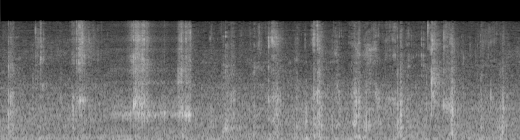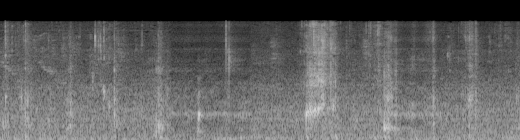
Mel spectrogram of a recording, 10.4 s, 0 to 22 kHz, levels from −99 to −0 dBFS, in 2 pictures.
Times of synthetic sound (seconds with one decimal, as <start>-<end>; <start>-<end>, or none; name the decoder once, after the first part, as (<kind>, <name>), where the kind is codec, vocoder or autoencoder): 1.1-1.9 (codec, SNAC); 6.9-7.7; 9.1-9.6

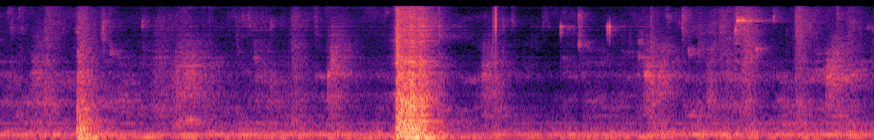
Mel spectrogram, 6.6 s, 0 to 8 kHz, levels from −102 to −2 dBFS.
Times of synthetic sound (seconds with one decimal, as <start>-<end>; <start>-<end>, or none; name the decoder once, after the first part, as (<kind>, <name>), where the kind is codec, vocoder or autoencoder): 0.9-4.9 (codec, SNAC)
